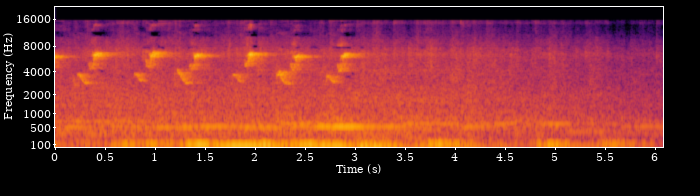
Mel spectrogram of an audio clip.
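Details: Long-tailed shrike singing during rain: a run of five high, sharp chirps, each with a lower buzzy note, about one per second. Steady rainfall patters throughout.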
